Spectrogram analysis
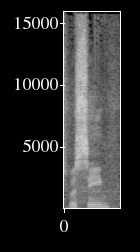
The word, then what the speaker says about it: Wassim: Wassim is a lot for people to handle sometimes. Yeah. Even though I understand it's not a common name, but it is 2 syllables.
